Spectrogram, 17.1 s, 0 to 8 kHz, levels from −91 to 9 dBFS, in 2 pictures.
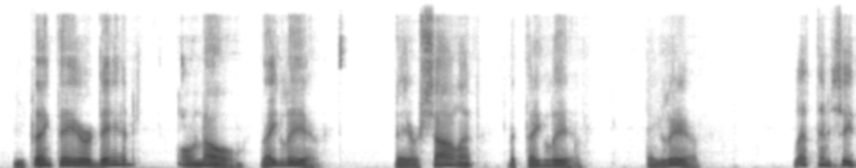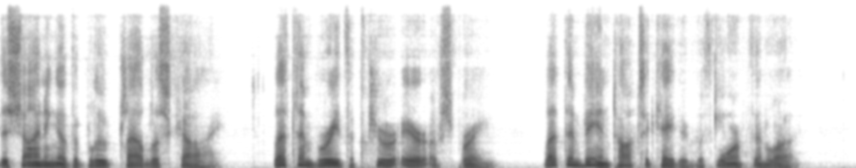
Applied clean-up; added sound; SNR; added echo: neural mask model DeepFilterNet 3.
